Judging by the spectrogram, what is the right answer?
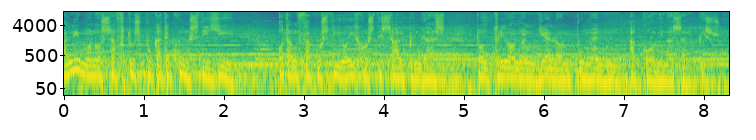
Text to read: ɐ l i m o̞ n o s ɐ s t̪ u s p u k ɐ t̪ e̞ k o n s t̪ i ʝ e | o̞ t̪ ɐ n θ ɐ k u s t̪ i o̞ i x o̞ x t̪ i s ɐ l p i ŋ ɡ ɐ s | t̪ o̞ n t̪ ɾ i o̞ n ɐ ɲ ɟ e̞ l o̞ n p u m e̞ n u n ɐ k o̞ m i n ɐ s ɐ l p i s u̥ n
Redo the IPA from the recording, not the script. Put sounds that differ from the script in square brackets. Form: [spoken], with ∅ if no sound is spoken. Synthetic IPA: ɐ l i m o̞ n o s ɐ [f] t̪ u s p u k ɐ t̪ e̞ k [u] n s t̪ i ʝ [i] | o̞ t̪ ɐ n θ ɐ k u s t̪ i o̞ i x o̞ [s] t̪ i s ɐ l p i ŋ ɡ ɐ s | t̪ o̞ n t̪ ɾ i o̞ n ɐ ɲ ɟ e̞ l o̞ n p u m e̞ n u n ɐ k o̞ m i n ɐ s ɐ l p i s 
